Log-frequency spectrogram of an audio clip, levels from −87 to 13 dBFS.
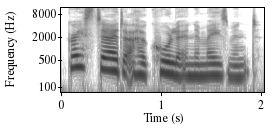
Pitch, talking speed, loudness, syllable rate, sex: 225 Hz, 205 wpm, -17 LUFS, 7.0 syllables/s, female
